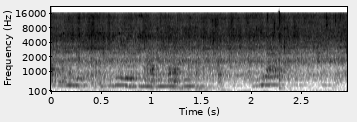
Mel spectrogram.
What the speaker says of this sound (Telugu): చూసారు కదా, ఇక్కడ ఆయిల్ కూడా మంచిగా వేడి అవుతుంది.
